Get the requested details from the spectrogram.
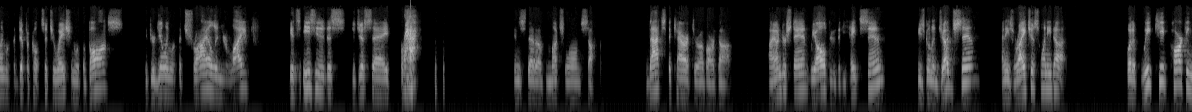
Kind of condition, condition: setting, large echoing room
